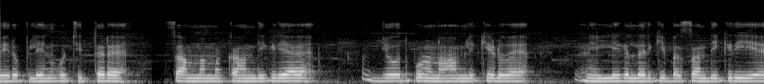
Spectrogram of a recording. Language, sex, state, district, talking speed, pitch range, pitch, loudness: Marwari, male, Rajasthan, Nagaur, 150 wpm, 145-150 Hz, 145 Hz, -15 LUFS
